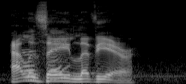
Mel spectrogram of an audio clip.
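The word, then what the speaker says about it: Alisaie Leveilleur: of propriety how did you say her name alize levier alice levier oh so pretty i thank you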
